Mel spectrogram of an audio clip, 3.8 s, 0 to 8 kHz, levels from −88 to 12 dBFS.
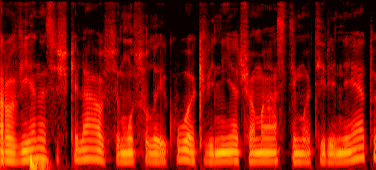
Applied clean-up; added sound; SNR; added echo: neural mask model RNNoise.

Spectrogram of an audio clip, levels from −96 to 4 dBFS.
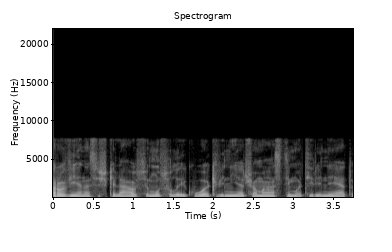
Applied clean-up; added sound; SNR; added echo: none; none; none; none.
